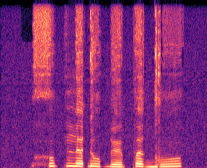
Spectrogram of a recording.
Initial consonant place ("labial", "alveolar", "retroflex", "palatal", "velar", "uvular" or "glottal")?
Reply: glottal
